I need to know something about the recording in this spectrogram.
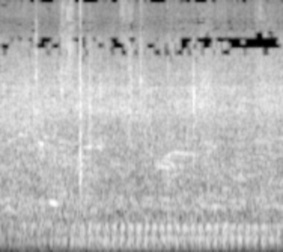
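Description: Street ambience with a steady low hum from an idling vehicle engine, under indistinct voices and a few faint clicks.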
